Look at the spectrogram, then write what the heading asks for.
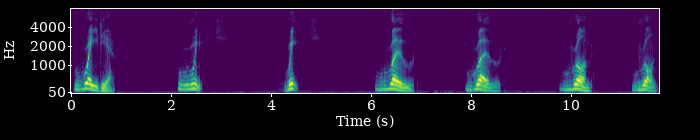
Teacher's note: all that sound is coming from your lips it's not coming from your tongue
